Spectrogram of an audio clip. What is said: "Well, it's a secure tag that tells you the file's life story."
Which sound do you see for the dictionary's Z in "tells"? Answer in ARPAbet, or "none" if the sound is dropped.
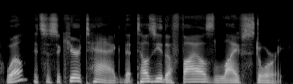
Z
